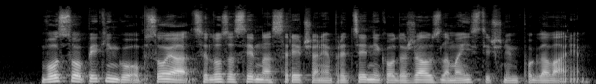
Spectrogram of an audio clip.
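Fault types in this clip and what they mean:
Generation loss, throughout: the speech sounds swirly, smeared and hollow, with blurred attacks and nothing above 19.9 kHz, likely from around seven repeated MP3 passes at what sounds like 96 kbit/s, each requantising on a shifted frame grid so artefacts accumulate.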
